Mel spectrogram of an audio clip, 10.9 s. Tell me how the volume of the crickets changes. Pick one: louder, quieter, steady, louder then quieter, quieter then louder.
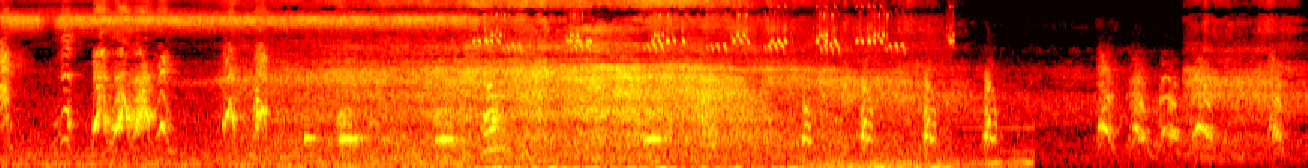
steady.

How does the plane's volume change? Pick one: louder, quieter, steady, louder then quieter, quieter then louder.
louder then quieter.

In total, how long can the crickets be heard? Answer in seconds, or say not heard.
8 s.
